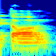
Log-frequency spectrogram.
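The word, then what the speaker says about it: tall: एम A double Emil T A double L टॉल double A ड एल ल यहां भी एक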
